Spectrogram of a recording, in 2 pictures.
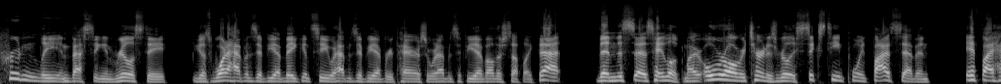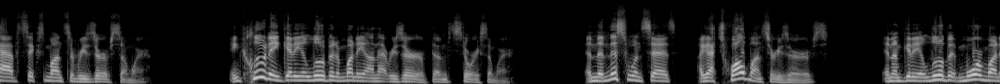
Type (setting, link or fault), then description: setting, live audience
